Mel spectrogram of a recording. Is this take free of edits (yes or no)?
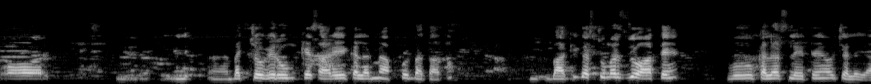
yes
